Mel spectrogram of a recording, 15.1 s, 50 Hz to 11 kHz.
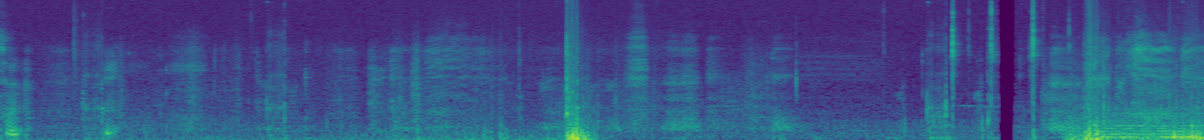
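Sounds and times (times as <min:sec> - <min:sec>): loud heavy thump: 0:07.0 - 0:07.5.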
